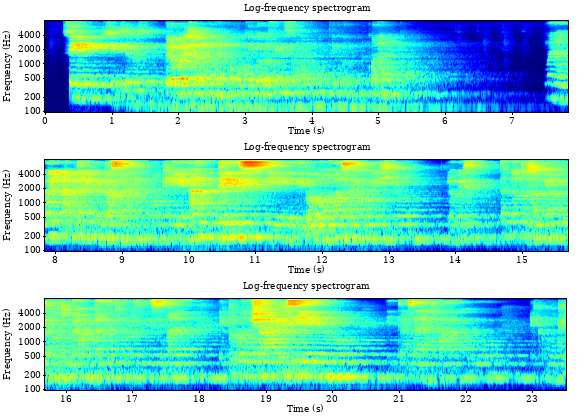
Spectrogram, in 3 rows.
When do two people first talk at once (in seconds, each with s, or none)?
none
